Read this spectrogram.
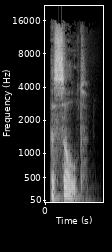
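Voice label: "assault", British English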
